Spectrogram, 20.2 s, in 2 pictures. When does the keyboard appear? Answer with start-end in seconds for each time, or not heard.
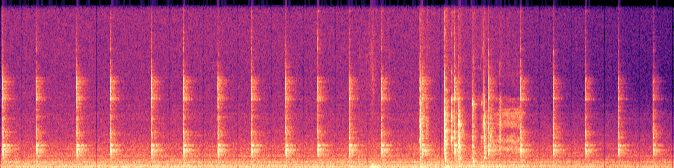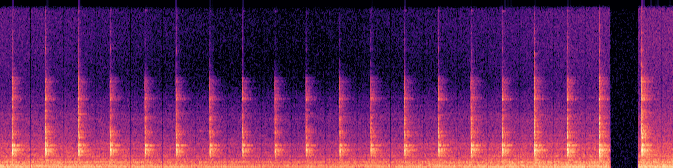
5.5-7.9.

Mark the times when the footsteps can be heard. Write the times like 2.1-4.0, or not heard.
not heard.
